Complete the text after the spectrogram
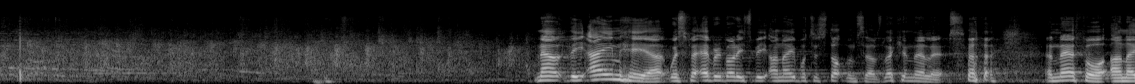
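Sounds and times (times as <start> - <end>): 
audience clapping: 0.0 - 6.3
speech: 5.4 - 11.3.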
